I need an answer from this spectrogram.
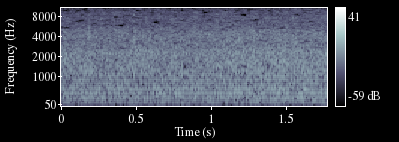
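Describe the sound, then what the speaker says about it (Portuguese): Steady rain falls on a Monday morning in Parelhas, Rio Grande do Norte, Brazil, a continuous, even broadband hiss of drops with no break and no voices. "Chuva caindo agora nessa manhã de segunda-feira"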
